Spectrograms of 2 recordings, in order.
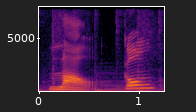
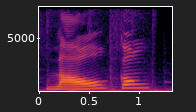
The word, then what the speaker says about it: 老公: So it would be lao, lao. So what it would sound like is lao gong, lao gong. And the wrong one, remember, the wrong one is lao gong.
